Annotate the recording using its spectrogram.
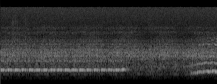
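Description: Operatic soprano voice reproduced acoustically from an Edison Diamond Disc on a console Edison phonograph with a True Tone diaphragm. She holds one long note with vibrato, breaks off about two and a half seconds in, leaving a short pause with only the record's surface hiss, and the next note slides in just before the end.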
